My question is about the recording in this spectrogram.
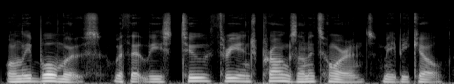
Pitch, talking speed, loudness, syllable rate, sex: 130 Hz, 200 wpm, -19 LUFS, 4.5 syllables/s, male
